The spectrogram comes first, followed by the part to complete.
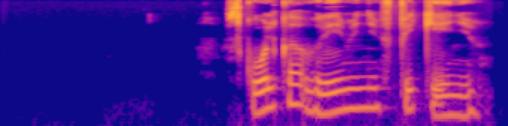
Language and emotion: Russian, neutral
